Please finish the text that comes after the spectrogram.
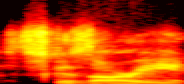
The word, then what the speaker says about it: Scozzari: you can find me my name is scazari on instagram um that's two z's s-c-o-z-z-a-r-i and then is spelled not like the dish soap so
